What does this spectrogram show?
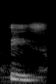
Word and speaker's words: these: E o último E no final da palavra nós não pronunciamos. Então vai ficar these, these, this, these.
